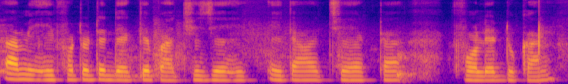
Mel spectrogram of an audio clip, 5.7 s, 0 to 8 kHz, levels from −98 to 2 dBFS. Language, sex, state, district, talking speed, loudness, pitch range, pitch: Bengali, male, Tripura, West Tripura, 125 wpm, -23 LUFS, 150-165 Hz, 155 Hz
